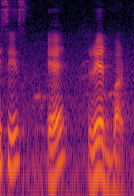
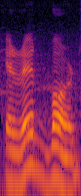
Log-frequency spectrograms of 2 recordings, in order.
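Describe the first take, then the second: First: Said in the usual way. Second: "red bird" read very slowly and clearly; slow model reading. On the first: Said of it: "ठीक है जी". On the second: Shown as a demonstration. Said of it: "पहला जो sentence है".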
